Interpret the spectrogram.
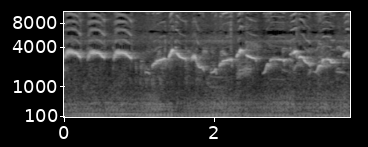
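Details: Caged Chinese hwamei, tame fighting bird, sings three repeated whistled notes followed by a fluid series of rising and falling warbled phrases, with a low hum behind.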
